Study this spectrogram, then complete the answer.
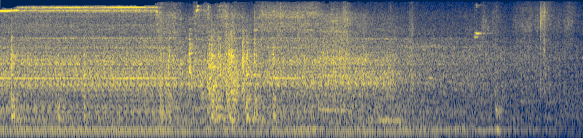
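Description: A backhoe engine rumbles steadily nearby.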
